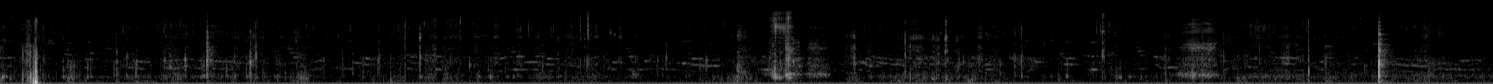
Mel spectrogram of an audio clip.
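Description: A metal spoon scrapes and clicks against bone.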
